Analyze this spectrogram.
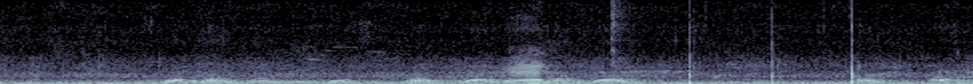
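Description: Outdoor ambience of a low wind rumble with faint distant voices, broken by three sharp knocks in the second half.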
